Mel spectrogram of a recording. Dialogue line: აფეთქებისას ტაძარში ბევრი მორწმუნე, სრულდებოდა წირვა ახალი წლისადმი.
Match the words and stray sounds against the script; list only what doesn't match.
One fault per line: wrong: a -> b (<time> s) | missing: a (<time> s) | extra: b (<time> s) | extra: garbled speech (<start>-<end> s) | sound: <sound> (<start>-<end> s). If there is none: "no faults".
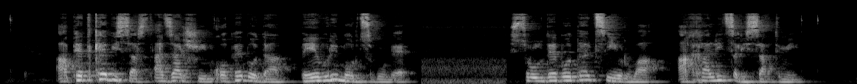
extra: იმყოფებოდა (2.0 s)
